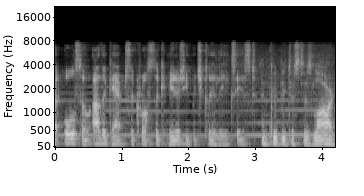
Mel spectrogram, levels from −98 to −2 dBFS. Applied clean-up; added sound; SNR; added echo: none; Wind instrument, woodwind instrument; 16 dB; reverberation time 0.5 s.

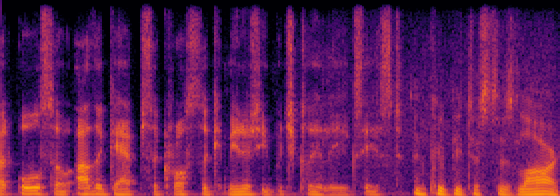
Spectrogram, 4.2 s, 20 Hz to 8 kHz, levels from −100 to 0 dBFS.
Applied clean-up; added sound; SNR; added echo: none; none; none; none.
